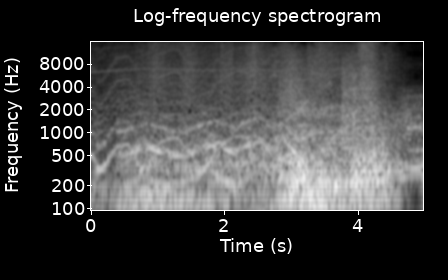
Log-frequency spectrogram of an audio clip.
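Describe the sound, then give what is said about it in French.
Futuristic flying cars whir and whoosh past in a busy city of tall buildings, their warbling engine tones rising and falling over a steady hum, with a louder pass swelling near the end. “Les immeubles sont hauts, il y a des voitures volantes.”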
